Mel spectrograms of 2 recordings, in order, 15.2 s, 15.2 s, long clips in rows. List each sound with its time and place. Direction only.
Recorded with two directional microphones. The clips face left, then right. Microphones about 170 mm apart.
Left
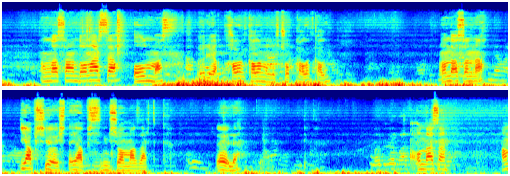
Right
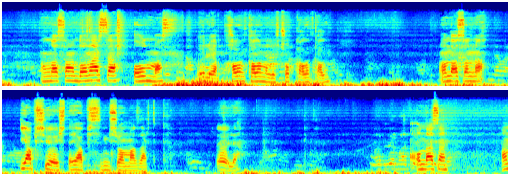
0.5 s speech: 20° right (ahead or behind)
6.5 s speech: 20° right (ahead or behind)
10.8 s speech: 15° left (ahead or behind)
13.7 s speech: 30° right (ahead or behind)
